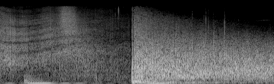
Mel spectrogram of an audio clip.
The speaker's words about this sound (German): Dieses Geräusch ist für die einen ein Graus, für die anderen toll. Silvesterfeuerwerk mit Böllern und Raketen.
